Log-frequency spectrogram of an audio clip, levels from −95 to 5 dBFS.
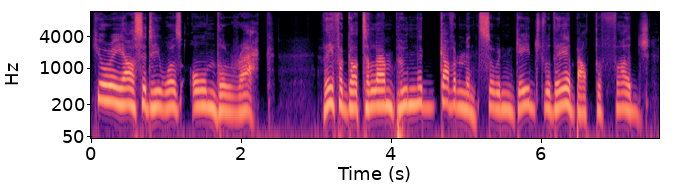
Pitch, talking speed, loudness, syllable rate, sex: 175 Hz, 140 wpm, -19 LUFS, 4.5 syllables/s, male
